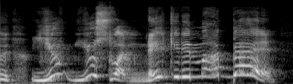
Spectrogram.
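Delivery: mock very high, drawn-out, swooping indignant meltdown. Retelling a film character's reaction: imitating someone losing it. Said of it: "she just fucking loses it".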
